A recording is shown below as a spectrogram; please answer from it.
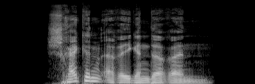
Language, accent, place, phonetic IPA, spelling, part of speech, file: German, Germany, Berlin, [ˈʃʁɛkn̩ʔɛɐ̯ˌʁeːɡəndəʁən], schreckenerregenderen, adjective, De-schreckenerregenderen.ogg
- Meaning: inflection of schreckenerregend: 1. strong genitive masculine/neuter singular comparative degree 2. weak/mixed genitive/dative all-gender singular comparative degree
